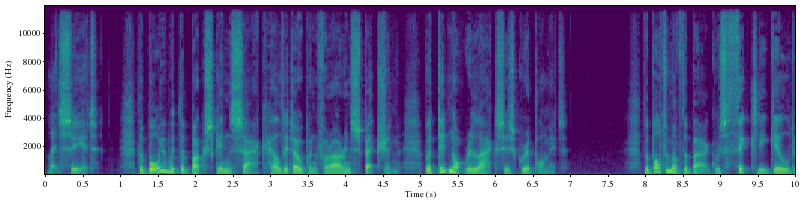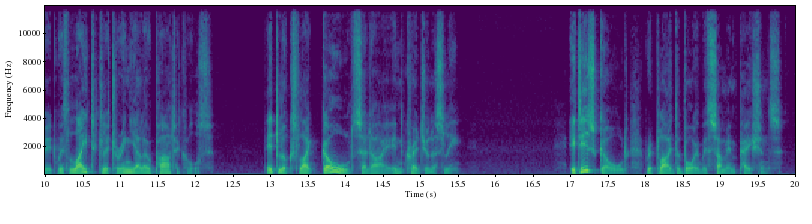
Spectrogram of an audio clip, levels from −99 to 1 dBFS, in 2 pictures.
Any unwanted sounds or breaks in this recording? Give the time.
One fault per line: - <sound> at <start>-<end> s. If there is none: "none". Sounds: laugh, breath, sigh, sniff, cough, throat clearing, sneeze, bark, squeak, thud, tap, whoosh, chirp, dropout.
none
